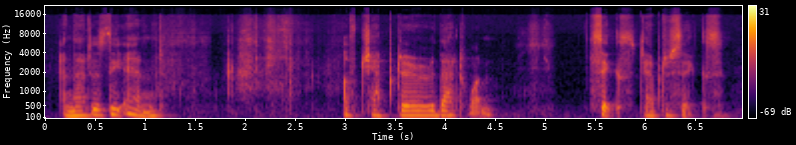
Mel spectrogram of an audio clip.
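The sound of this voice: Speaking slowly, a woman has a low voice with a husky, rough edge, a slightly mellow tone and fairly even intonation.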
